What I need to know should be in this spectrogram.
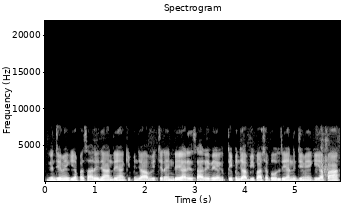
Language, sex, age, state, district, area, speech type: Punjabi, male, 18-30, Punjab, Tarn Taran, rural, spontaneous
